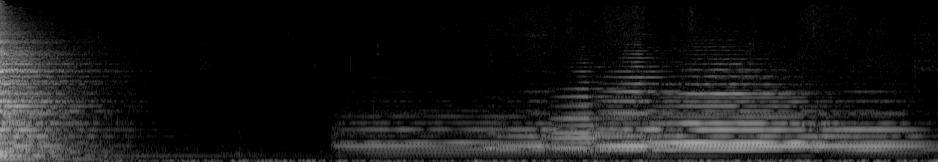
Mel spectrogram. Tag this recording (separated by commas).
playing french horn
